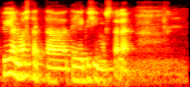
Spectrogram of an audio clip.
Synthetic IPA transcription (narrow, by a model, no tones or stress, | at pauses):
pyjɑnvɑst̪ɑt̪ːˑɑt̪e̞jːekysʲimust̪e̞̰lḛ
